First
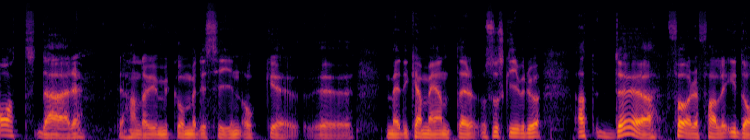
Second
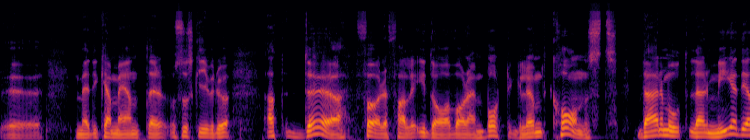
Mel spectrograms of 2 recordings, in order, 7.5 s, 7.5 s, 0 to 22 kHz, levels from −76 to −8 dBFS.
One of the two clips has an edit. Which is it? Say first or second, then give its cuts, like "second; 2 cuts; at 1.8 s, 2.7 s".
second; 1 cut; at 6.3 s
